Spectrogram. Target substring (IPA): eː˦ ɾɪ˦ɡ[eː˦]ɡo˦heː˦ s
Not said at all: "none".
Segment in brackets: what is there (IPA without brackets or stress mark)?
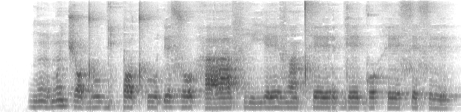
eː˦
